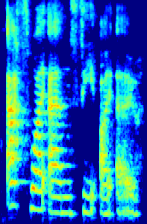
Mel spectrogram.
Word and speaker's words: Syncio: Synceo has been a savior. And how are we spelling Synceo? Syncio. Literally as it's spelled.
